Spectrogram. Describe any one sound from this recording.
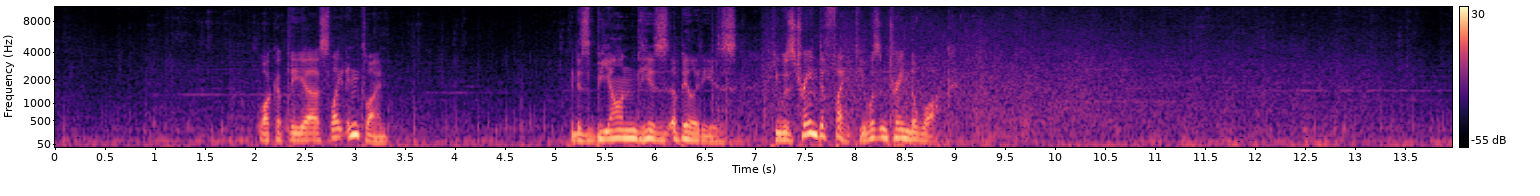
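Armoured footsteps run over stone.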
